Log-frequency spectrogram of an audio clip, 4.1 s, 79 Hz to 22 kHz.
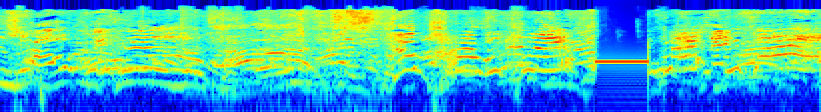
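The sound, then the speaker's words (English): A loud, agitated crowd of many overlapping voices shouting and talking at once, reacting as a white police officer holds his arm around the neck of a 13-year-old Black teen, filmed on a cell phone video in Baton Rouge, Louisiana. Near the end, a short steady bleep tone briefly cuts through the commotion. “The crowd reacting to a white police officer on top of a black teen with what appears from the cell phone video to be his arm wrapped around the young boy's neck.”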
